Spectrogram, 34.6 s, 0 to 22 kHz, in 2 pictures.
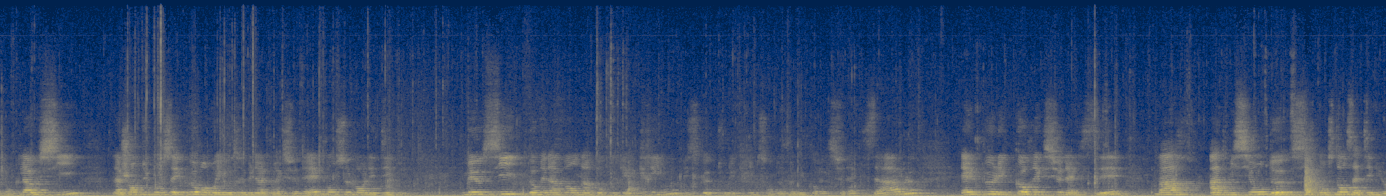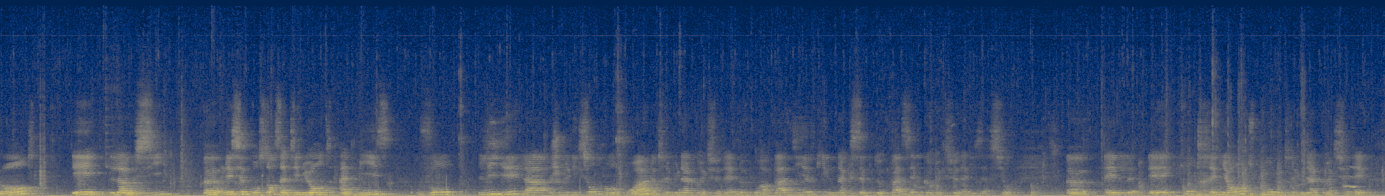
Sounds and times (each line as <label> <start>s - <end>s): course of legal matters 0.0s - 34.6s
